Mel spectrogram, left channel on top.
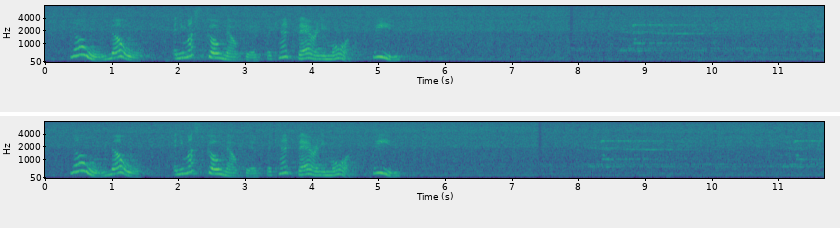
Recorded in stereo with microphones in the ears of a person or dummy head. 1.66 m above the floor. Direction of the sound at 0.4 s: Centre (ahead or behind).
